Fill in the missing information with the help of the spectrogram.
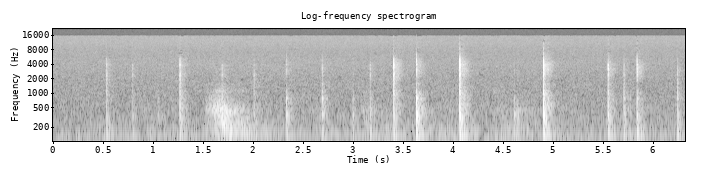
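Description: Long natural fingernails of both hands tap and scratch a large solid wooden table top, possibly veneered. Quiet, sharp, dry clicks sound at an irregular pace with almost no ring, and a brief soft scratching swell comes early on.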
